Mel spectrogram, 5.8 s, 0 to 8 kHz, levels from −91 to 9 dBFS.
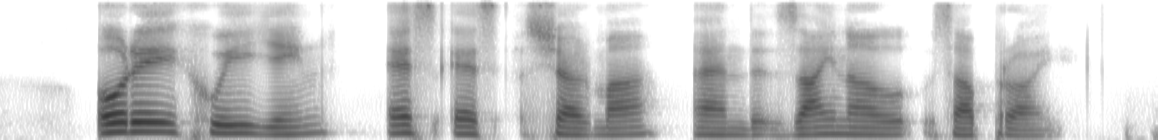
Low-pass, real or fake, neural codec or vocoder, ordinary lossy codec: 7.2 kHz; fake; codec, 24 kHz, 0.9 kbps, WavTokenizer, large speech release; none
